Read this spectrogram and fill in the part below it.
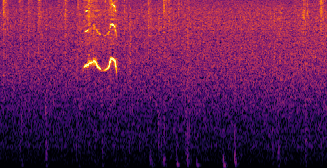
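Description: Footsteps tread on a dirt path outdoors.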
